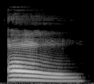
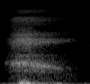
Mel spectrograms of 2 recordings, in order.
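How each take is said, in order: First: It is said with full voice. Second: It is whispered without voice.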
